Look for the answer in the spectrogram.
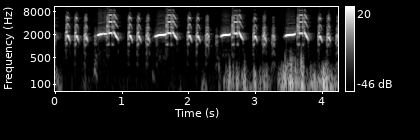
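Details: Grey francolin calling loudly: each phrase opens with a rising whistled note, followed by a run of harsh, clipped triple notes, repeated about once a second. Faint low rumbling in the second half.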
